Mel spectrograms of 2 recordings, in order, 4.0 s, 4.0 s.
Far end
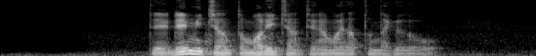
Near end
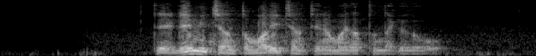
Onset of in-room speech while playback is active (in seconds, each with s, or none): none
